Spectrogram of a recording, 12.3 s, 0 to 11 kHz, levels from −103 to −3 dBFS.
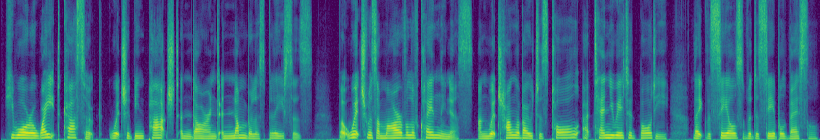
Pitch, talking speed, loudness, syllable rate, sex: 185 Hz, 175 wpm, -18 LUFS, 4.9 syllables/s, female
